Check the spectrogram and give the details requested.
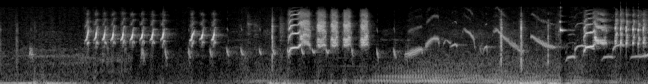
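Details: Shama in melodious song: rapid bursts of high, staccato notes repeated in quick runs, then sweeping whistles and twisting slurs, ending in another fast chattering series.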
